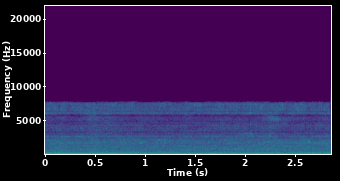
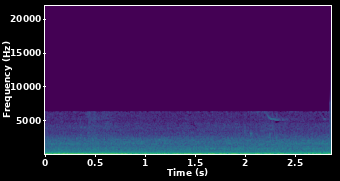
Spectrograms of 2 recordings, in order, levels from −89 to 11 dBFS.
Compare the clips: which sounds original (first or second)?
second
